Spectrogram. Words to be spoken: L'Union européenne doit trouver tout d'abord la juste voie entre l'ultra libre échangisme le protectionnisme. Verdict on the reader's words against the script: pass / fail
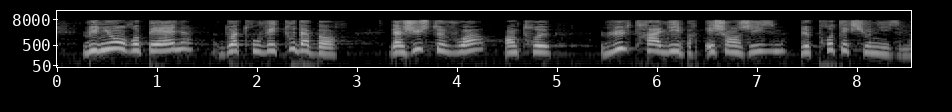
pass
